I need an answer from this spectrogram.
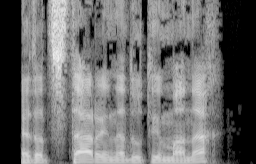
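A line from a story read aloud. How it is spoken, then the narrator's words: Contemptuous snort. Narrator (Russian): пренебрежительно фыркнула вдова Гриствуд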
